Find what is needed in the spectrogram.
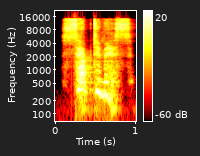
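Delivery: hissed name. A narrator's reading. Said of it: "hisses the boy to the rat".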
